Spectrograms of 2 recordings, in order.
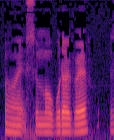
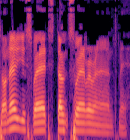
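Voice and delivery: stern mum; 7 dB louder than usual. Retold or imitated. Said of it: "She says".

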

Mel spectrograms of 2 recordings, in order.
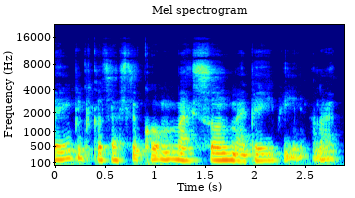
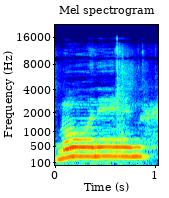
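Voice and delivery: slow, higher and louder; drawn-out announcement; 5 semitones higher, 7 dB louder than usual. Real, not acted. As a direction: draw it out like a groan. Mock-groggy morning announcement.

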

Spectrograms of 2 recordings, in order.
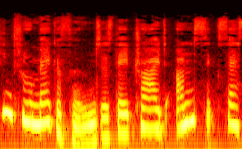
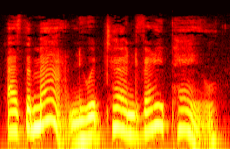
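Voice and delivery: ordinary delivery, nothing marked

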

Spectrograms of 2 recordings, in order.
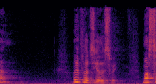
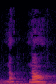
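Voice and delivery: ordinary talk

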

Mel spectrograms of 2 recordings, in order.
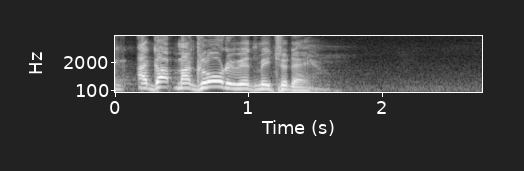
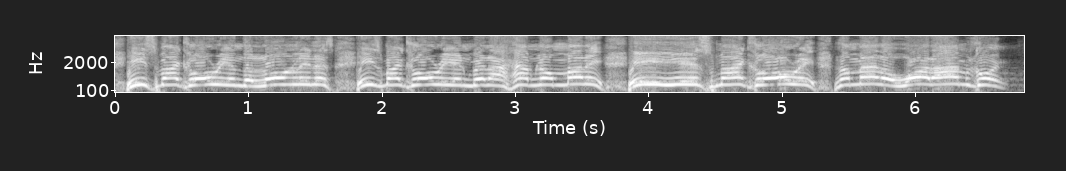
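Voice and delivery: high, loud, rhythmic pulpit shout; climactic, fervent preacher's cry; full-force preaching; 10 semitones higher, 4 dB louder than usual. Real, not acted. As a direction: whip the congregation up with driving repetition.

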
